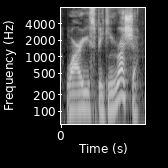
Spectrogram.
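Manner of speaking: normal talking voice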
